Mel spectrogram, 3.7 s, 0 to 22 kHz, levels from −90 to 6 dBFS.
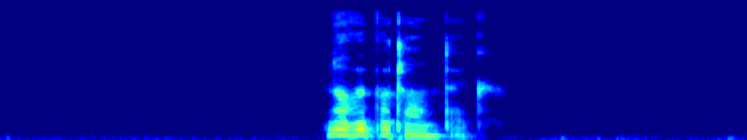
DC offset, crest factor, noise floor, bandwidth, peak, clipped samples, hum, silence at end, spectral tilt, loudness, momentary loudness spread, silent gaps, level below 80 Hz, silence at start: under 0.1%; 24 dB; -84 dBFS; 15.5 kHz; -22 dBFS; under 0.1%; none; 1.3 s; -4.5 dB/octave; -40 LUFS; 16 LU; none; -78 dBFS; 1.65 s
